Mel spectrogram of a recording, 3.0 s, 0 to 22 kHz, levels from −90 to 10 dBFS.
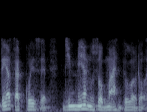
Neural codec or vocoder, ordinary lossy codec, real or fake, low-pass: codec, 16 kHz, 4 kbps, FreqCodec, smaller model; none; fake; 5.4 kHz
